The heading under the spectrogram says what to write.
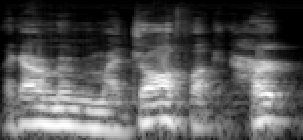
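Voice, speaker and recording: A man's voice: fairly low pitch, a little fast. A young adult man from Southern California, a rapper guesting on a podcast, who tells a personal story in a candid, emphatic way, swearing often and repeating "you know what I'm saying".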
